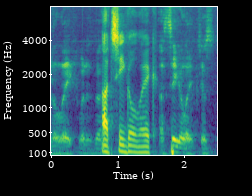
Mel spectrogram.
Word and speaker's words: Otsego Lake: And if you ever get a chance, and I can't pronounce the name of the lake. What is that? Otsego Lake.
